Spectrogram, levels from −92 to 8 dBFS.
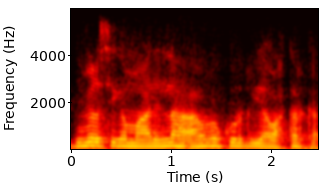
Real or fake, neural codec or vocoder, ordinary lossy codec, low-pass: real; none; Opus, 32 kbps; 5.4 kHz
